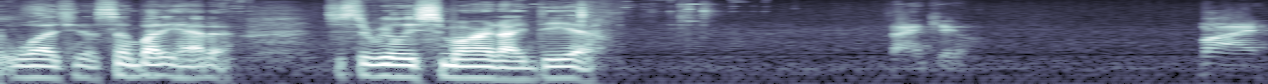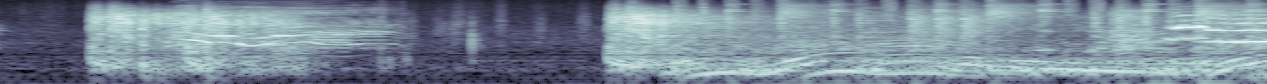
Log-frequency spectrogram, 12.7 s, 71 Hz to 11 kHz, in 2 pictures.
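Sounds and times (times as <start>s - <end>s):
noise: 0.0s - 12.6s
speech: 0.1s - 3.1s
Ferrari tire squeal and skidding: 12.1s - 12.6s.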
